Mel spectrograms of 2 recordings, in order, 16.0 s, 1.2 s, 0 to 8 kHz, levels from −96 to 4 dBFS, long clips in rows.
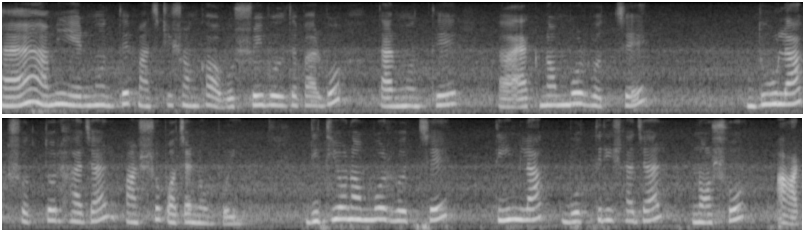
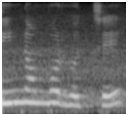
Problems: background sounds at intervals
